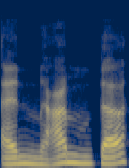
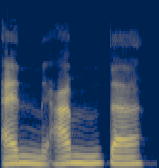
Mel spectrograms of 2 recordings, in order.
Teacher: Jadi pada bunyi an tu kita kena jelaskan bunyi nun dan jangan dengung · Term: izhar halk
